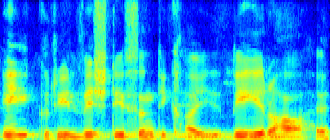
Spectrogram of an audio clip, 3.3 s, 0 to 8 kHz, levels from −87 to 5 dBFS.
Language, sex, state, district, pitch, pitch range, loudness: Hindi, male, Madhya Pradesh, Katni, 135 Hz, 130-145 Hz, -16 LUFS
